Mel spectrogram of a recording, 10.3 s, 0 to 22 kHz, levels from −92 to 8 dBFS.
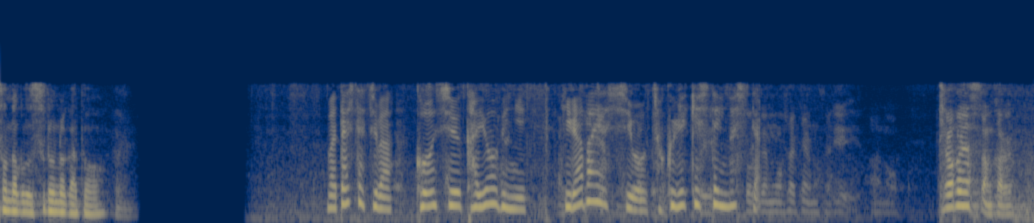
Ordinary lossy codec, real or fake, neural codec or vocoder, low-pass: none; fake; codec, 16 kHz, 16 kbps, FunCodec, trained on Chinese and English, 50 frames a second; 5.4 kHz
